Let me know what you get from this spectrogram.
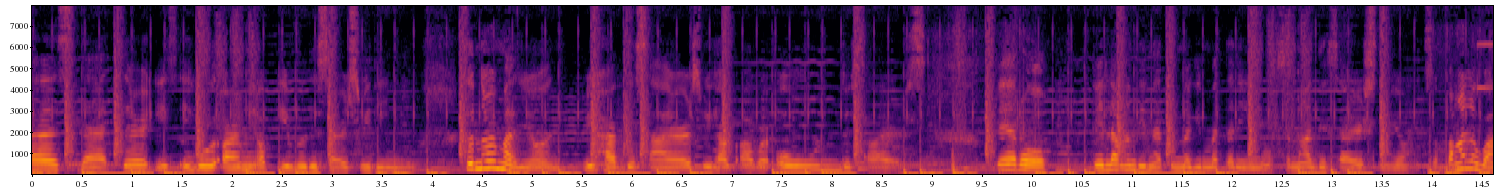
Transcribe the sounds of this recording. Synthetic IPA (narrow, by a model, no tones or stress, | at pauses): ɐsd̪ɐt̪̚d̪ɛɹʔɪsɛɦulʔaɹmiʔovʔivɛld̪ɪsajɛɹswid̪ɪnjusonoɹmɐljonwihɐvd̪ɪsajɛɹswiɦɐvʔa̰wəɹʔownd̪ɪsajɛɹs | pɛːɾo̞kɐjlaːŋɐnd̪ɪnːaːt̪ɪnmɐɡɪŋmɐt̪ɐliːnosɐmɐŋad̪ɪsajɛɹsnɐjonsɐ̰pɐŋɐlɐwa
